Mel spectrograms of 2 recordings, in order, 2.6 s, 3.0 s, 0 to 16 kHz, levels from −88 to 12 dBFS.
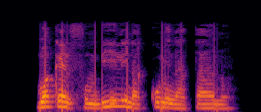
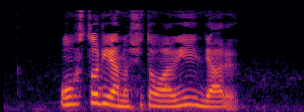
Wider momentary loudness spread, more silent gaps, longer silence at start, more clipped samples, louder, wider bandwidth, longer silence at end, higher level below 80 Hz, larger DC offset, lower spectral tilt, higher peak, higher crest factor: about the same, 11 LU vs 9 LU; neither; second, 0.4 s vs 0.6 s; neither; about the same, -19 LUFS vs -19 LUFS; second, 7.6 kHz vs 11.5 kHz; second, 0.3 s vs 0.65 s; first, -46 dBFS vs -60 dBFS; neither; first, -8 dB/octave vs -5 dB/octave; about the same, -2 dBFS vs 0 dBFS; about the same, 18 dB vs 20 dB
